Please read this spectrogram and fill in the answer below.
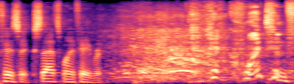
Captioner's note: audience laughs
